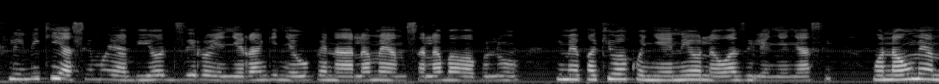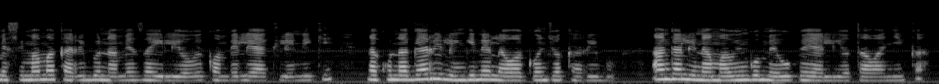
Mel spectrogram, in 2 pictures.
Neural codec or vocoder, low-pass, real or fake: none; 7.2 kHz; real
